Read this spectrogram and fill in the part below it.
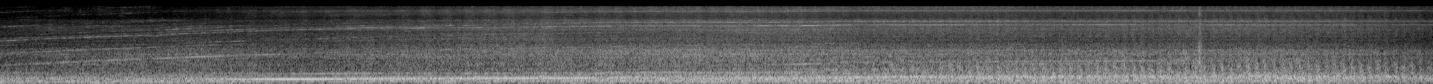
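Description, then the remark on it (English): A Blue Hawaiian Helicopters helicopter in flight on a sightseeing flight over an eruption area in Hawaii, its steady rotor thump and engine whine loud throughout, with turbine tones slowly rising in pitch and no voices. “Crew of pilots at Blue Hawaiian Helicopters don't just know how to hover around this place, they know every fabulous facet of what's below us.”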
